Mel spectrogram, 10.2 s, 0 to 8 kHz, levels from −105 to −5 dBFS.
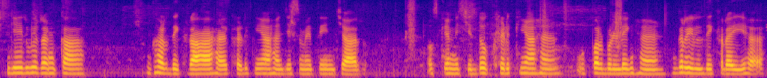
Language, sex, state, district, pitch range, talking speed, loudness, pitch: Hindi, female, Uttar Pradesh, Deoria, 175-195 Hz, 135 wpm, -21 LUFS, 180 Hz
